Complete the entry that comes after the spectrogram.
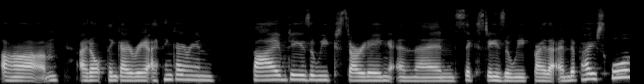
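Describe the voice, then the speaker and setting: At a moderate pace, a woman talks in an ordinary speaking voice at a medium pitch. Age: 30s. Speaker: professional runner. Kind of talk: casual chat.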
